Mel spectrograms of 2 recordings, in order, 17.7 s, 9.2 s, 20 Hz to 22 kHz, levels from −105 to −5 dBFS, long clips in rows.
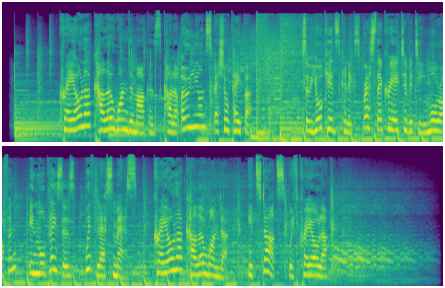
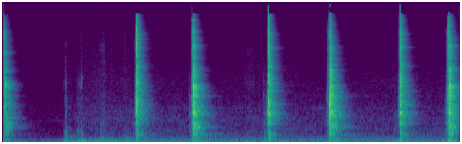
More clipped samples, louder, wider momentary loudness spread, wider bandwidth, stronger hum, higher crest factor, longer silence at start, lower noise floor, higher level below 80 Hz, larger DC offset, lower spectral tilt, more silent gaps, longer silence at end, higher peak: neither; first, -12 LUFS vs -28 LUFS; second, 11 LU vs 15 LU; second, 17.5 kHz vs 19.5 kHz; neither; second, 12 dB vs 34 dB; first, 0.25 s vs 0.05 s; second, -45 dBFS vs -71 dBFS; first, -28 dBFS vs -58 dBFS; neither; first, -3.5 dB/octave vs 0 dB/octave; neither; first, 0.6 s vs 0.05 s; about the same, 0 dBFS vs 0 dBFS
